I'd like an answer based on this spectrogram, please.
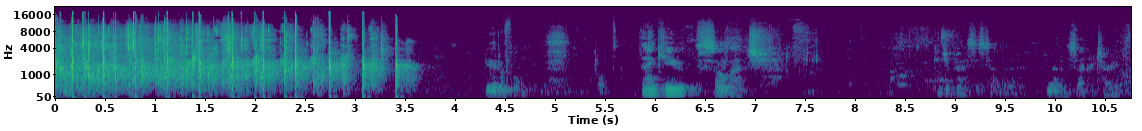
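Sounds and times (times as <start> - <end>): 
round of applause: 0.0 - 3.7
speech: 5.9 - 7.2.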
